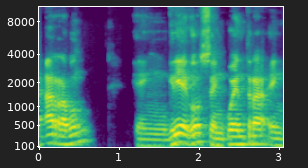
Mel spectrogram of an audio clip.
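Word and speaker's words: ערבון: versículos 17 y 18 la palabra hebrea que pueden ver allí el escrito pero que se pronuncia Aragón en griego se encuentra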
